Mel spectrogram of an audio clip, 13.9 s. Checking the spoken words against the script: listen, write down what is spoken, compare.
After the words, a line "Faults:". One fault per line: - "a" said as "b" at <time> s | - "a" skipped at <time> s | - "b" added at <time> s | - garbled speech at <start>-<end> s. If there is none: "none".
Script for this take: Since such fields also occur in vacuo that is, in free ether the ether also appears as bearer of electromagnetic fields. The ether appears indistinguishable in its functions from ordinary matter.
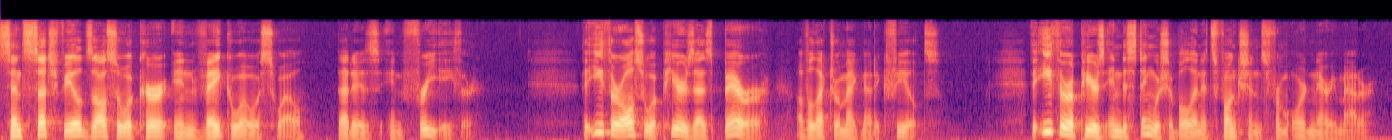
Since such fields also occur in vacuo as well that is, in free ether the ether also appears as bearer of electromagnetic fields. The ether appears indistinguishable in its functions from ordinary matter.
Faults:
- "as well" added at 2.6 s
